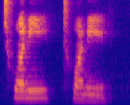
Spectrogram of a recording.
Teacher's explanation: I don't pronounce the t after the n in 20.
